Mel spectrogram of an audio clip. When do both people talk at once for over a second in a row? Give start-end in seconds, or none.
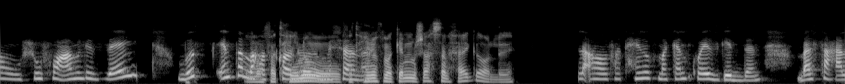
2.5-3.8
